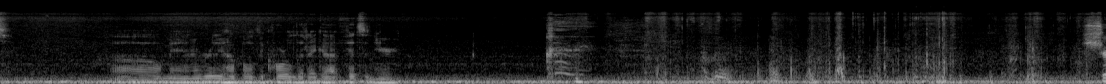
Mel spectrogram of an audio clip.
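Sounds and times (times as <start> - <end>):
steady low hum: 0.0 - 11.0
bags rustling and knocking: 6.4 - 11.0.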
